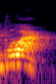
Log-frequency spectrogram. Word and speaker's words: bois: Je bois, or I normally pronounce as wa.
